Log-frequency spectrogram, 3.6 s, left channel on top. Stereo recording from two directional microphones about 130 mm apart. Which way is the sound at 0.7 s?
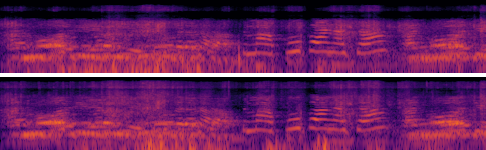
10° right (ahead or behind).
